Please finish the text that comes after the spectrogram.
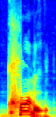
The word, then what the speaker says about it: colonel: And who decided that the word C-O-L-O-N-E-L should be pronounced kernel?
